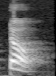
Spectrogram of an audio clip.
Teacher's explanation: है वहां पर स्पर्श हो रहा है फिर हमने कहा ट ट के दौरान हमारी जो जीभ है वह थोड़ी सी ऐसी टेढ़ी होती है और ऊपर वाले हिस्से में जाके लगती है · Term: मुर्धा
